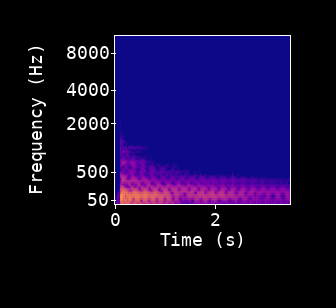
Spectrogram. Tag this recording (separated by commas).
Musical instrument, Music, Bowed string instrument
